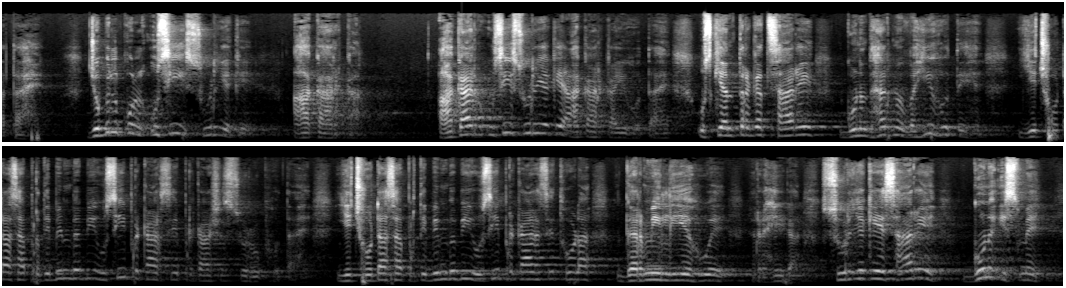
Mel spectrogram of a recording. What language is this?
Hindi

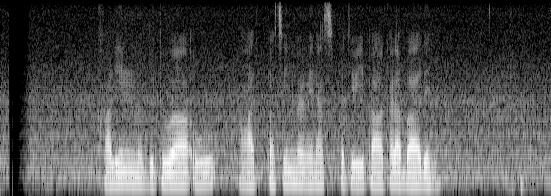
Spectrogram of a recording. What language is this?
Sinhala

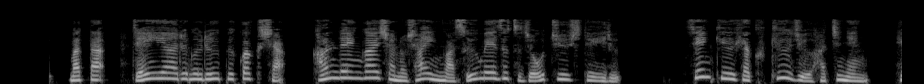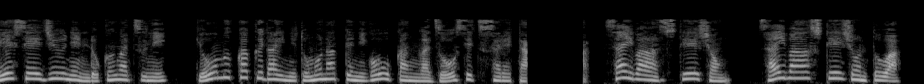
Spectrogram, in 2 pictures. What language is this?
Japanese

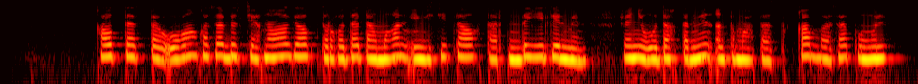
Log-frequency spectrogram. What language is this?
Kazakh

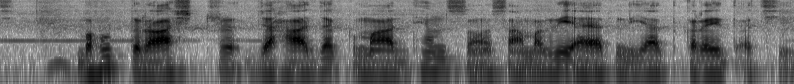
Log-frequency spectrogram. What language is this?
Maithili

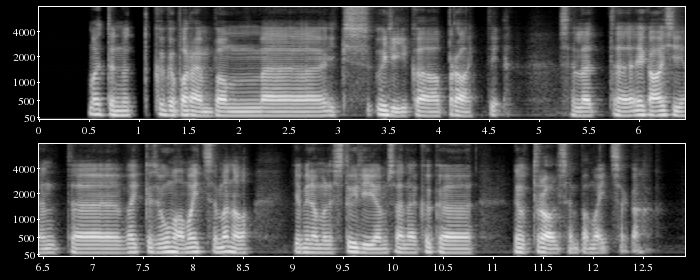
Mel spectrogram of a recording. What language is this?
Võro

